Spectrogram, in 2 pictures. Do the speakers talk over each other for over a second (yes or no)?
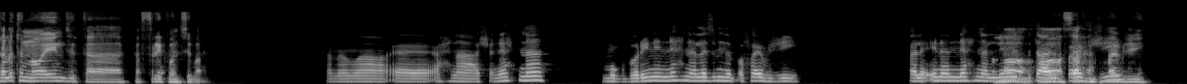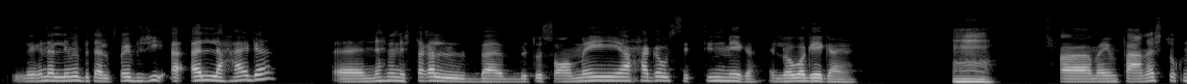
yes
